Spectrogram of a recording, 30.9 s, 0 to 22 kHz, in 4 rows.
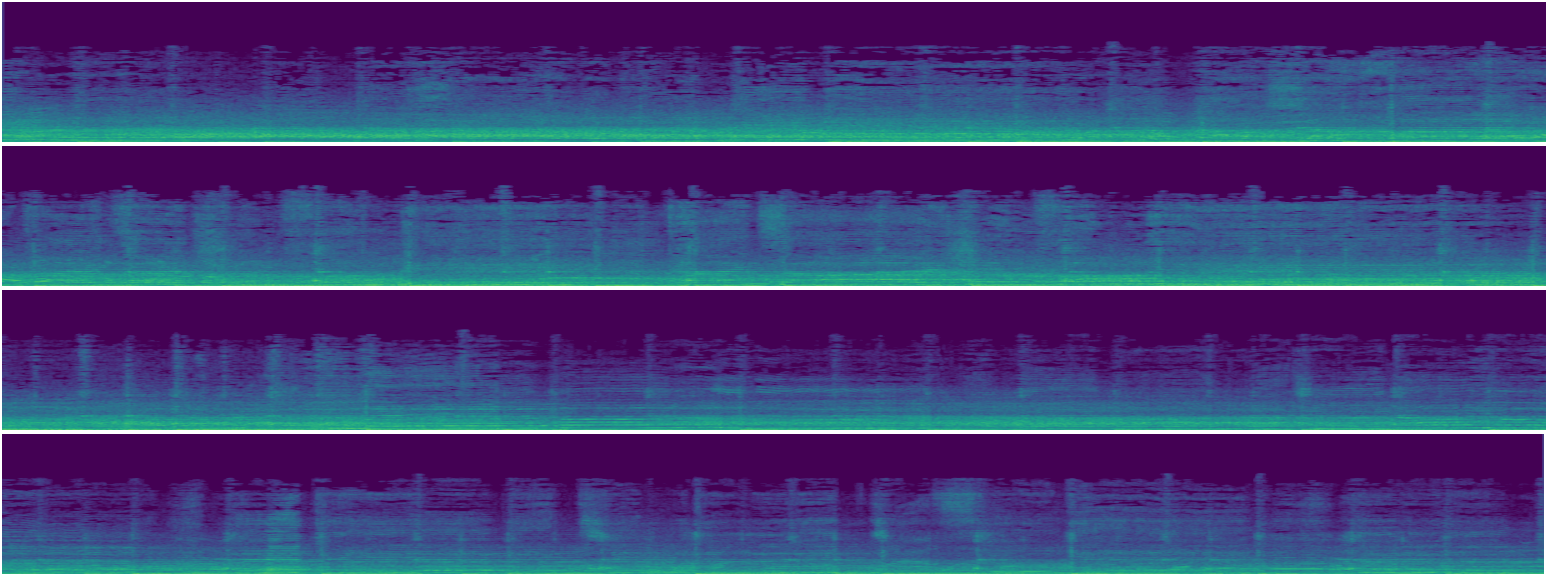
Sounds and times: Music: 0.0 - 30.8.

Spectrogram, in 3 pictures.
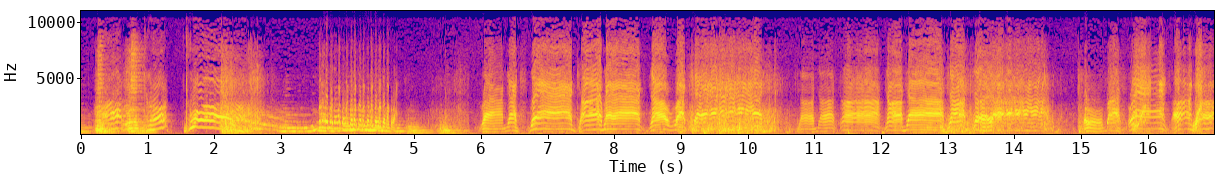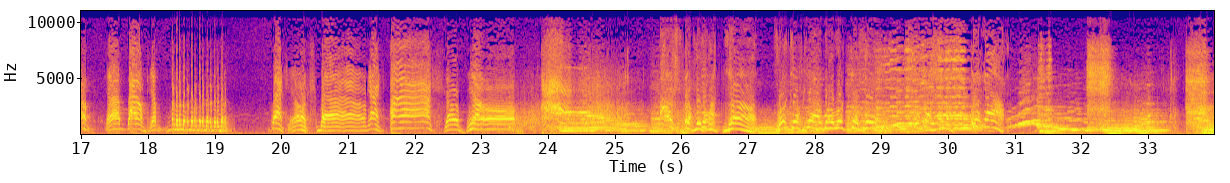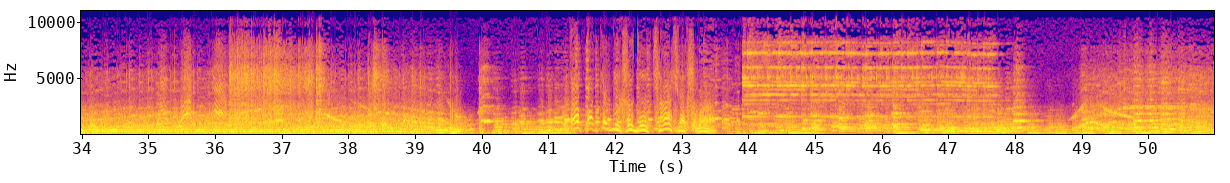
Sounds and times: Speech: 0.4 - 2.2, 19.8 - 23.6, 25.7 - 30.9, 41.2 - 43.6
Bell: 43.9 - 47.9.

